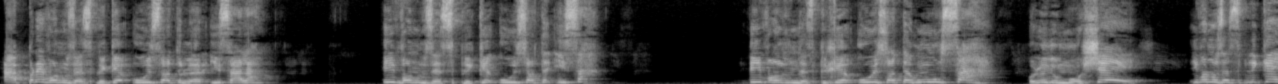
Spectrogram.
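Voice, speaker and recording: A Togolese man delivers polemical religious commentary, animated and mocking, repeating phrases for emphasis. His voice is very high and he talks briskly.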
